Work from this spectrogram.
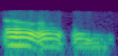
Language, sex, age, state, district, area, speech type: Bodo, female, 30-45, Assam, Chirang, rural, conversation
